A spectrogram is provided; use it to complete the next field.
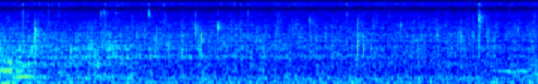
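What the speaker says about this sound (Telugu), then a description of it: "మనం మీడియం ఫ్లేమ్లో పెట్టుకున్నాం అనుకోండి, మంచిగా ఫ్రై అవుతాయి అన్నమాట" Small items frying in oil over a medium flame for a prawn curry and vada meal, a steady close hiss and sizzle with occasional louder pops, heard alone without talk.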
